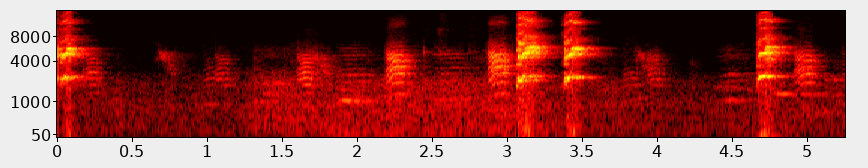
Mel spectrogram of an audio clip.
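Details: Lovebirds kept for breeding give scattered sharp high chirps among softer chatter, with a loud double call midway and another shrill note near the end.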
